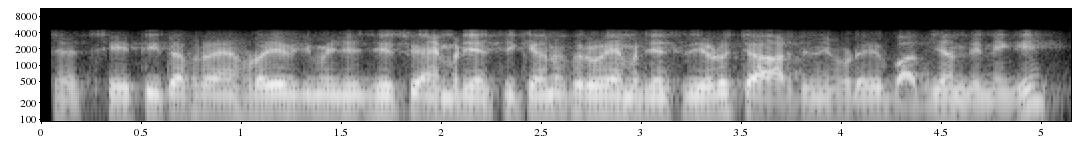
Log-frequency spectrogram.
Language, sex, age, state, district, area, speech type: Punjabi, male, 30-45, Punjab, Barnala, rural, conversation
